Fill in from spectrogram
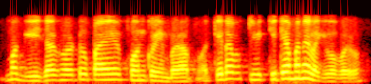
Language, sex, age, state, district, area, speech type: Assamese, male, 18-30, Assam, Lakhimpur, rural, conversation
